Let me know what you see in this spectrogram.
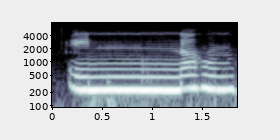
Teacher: انہم، نون مشدد ہے اور سورہ کلر بھی یہ نشاندہی کر رہا ہے کہ یہاں پر غنہ کریں گے۔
